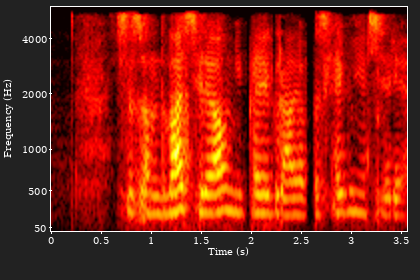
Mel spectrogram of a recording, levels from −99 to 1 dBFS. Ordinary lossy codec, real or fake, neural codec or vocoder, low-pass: AAC, 24 kbps; fake; codec, 24 kHz, 1.5 kbps, HILCodec; 5.4 kHz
